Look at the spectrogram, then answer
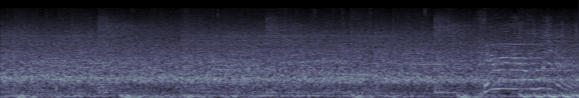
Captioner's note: crowd cheering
